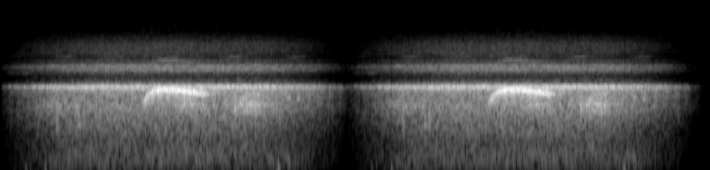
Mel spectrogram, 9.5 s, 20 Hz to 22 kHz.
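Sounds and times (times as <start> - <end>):
Lophotriccus vitiosus calls in the Eastern Lowlands of South America: 1.8 - 4.4, 5.1 - 9.1.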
